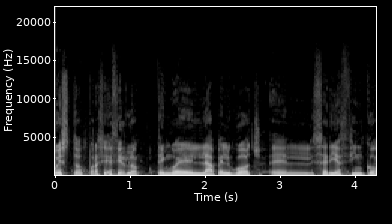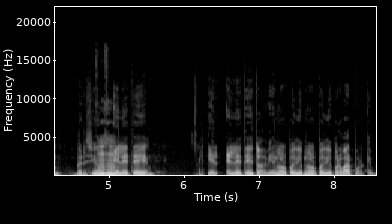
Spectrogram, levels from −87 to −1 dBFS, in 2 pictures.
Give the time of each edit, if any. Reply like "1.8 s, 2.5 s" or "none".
1.3 s, 7.6 s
